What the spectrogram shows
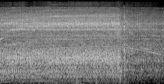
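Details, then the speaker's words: Renault Master non-runner starter motor spinning free: harsh high buzzing whine, helicopter-like, winding down; bearings sound horrible, starter to be replaced. "even though it sounds like a helicopter, does sort of work. So, I think what we need to do is get a starter motor out."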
